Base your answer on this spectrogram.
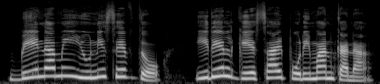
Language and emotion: Santali, neutral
